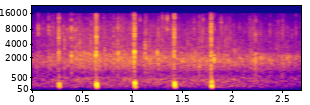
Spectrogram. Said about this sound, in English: Can we just give the Lord just a round of applause for that?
